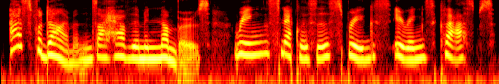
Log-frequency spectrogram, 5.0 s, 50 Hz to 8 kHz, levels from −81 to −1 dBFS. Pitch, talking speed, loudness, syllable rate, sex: 255 Hz, 170 wpm, -18 LUFS, 4.3 syllables/s, female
